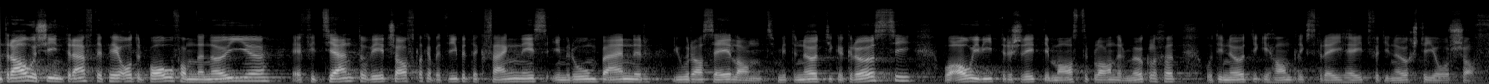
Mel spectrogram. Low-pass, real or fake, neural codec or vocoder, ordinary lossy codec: 14.4 kHz; real; none; none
